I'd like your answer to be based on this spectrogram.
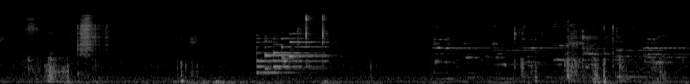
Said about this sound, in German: Ich hoffe, man hört den Brawl Ton angenehm. Ja, ich starte gerade die App.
